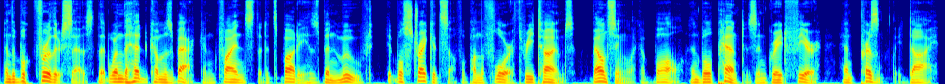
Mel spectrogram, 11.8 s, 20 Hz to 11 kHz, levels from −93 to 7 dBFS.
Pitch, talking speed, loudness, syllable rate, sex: 105 Hz, 205 wpm, -20 LUFS, 4.9 syllables/s, male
